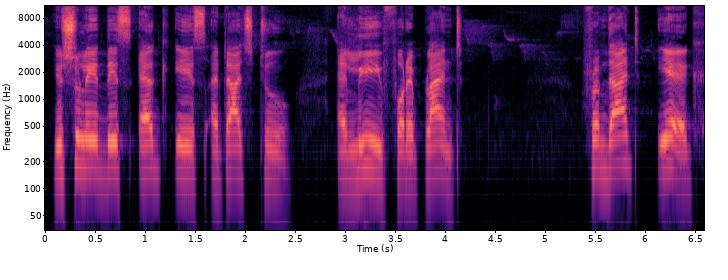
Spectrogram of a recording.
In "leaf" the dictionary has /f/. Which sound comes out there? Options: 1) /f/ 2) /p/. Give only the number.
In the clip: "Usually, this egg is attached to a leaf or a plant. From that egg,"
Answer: 1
